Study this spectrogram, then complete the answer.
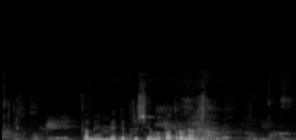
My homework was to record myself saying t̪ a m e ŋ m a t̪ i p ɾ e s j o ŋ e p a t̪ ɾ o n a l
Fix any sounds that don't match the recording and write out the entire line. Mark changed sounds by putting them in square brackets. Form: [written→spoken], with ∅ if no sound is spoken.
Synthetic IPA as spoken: t̪ a m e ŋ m [a→e] t̪ [i→e] p ɾ e s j o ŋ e p a t̪ ɾ o n a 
